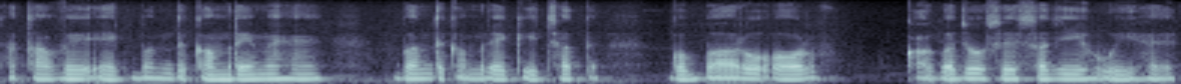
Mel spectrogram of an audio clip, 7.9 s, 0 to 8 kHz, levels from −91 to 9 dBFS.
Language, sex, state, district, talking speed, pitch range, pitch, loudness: Hindi, male, Bihar, Purnia, 145 wpm, 125-135 Hz, 130 Hz, -18 LUFS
